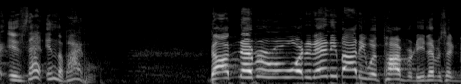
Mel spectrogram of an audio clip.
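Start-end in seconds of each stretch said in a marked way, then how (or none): 2.1-4.2 high, loud pulpit proclamation; raised, insistent preacher's voice; emphatic preaching. Real, not acted. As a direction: proclaim it forcefully to the whole room. Preacher's emphatic claim to congregation.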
